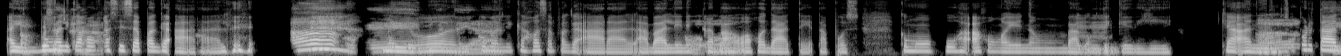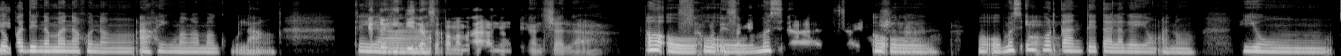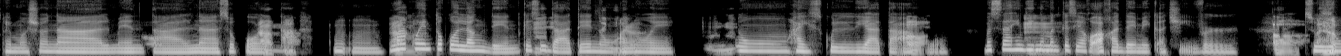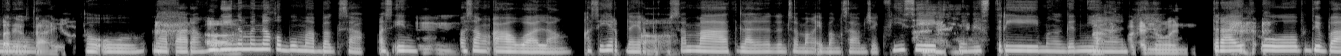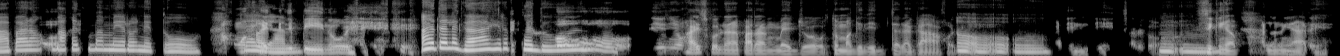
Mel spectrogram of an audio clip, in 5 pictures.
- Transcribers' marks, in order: chuckle; background speech; static; distorted speech; tapping; laugh; laugh
- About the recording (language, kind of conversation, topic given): Filipino, unstructured, Paano mo mahihikayat ang mga magulang na suportahan ang pag-aaral ng kanilang anak?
